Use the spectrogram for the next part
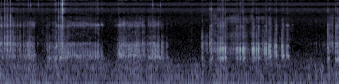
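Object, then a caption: Plastic paddle hairbrush with plastic bristles. Fingers strum the black plastic bristles of a pink plastic paddle hairbrush, making soft, raspy rustling bursts centered in the midrange. Later, the strums break into quicker, sharper ticking flicks before fading out.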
